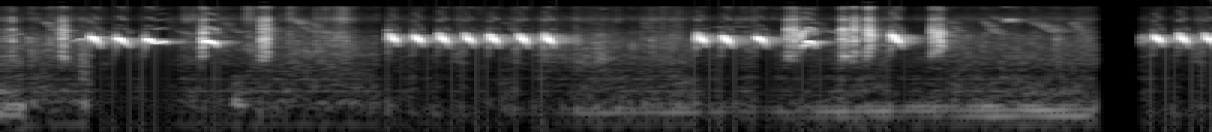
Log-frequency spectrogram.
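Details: Lure call of the ciu kunyit bird: rapid runs of five to seven sharp, high, even chirps separated by short pauses, mixed with a few harsher broadband notes, over a faint low hum.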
